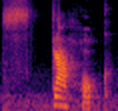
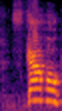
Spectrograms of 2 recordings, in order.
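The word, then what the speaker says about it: Scáthach: Who I slightly based on a Celtic warrior who I think her name is pronounced Skahok or something like that.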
